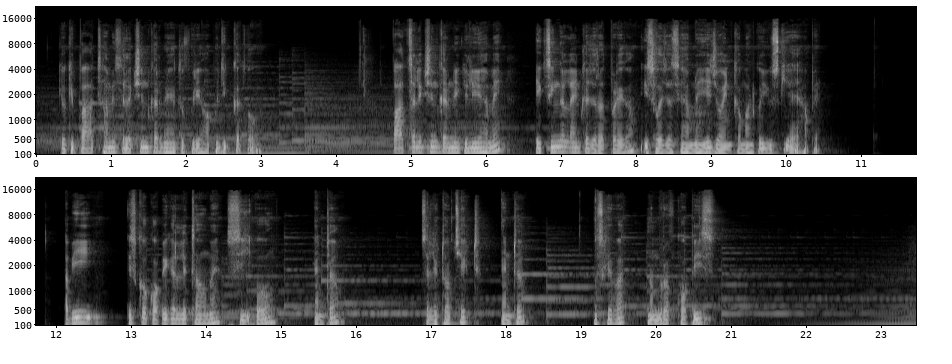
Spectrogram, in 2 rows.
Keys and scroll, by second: 13.2 c, 15.3 typing.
